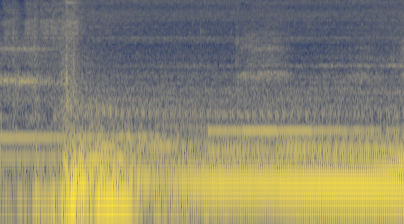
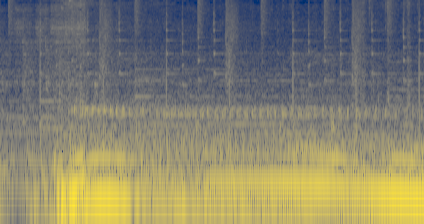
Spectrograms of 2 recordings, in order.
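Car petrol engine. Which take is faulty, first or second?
second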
